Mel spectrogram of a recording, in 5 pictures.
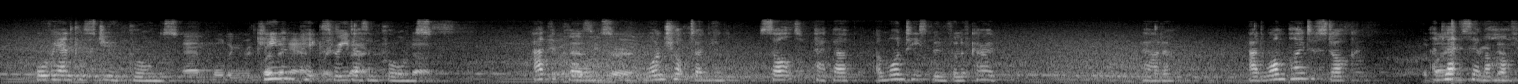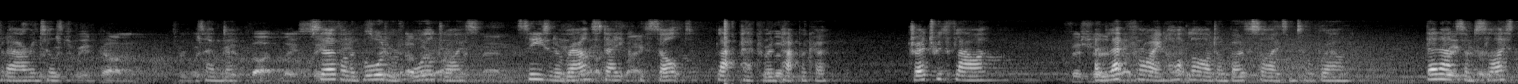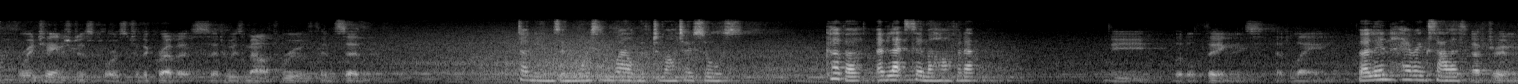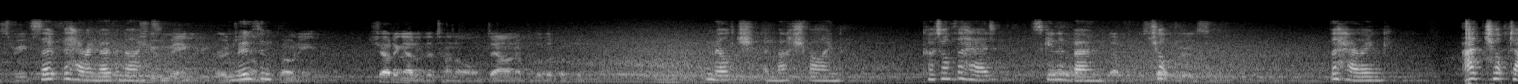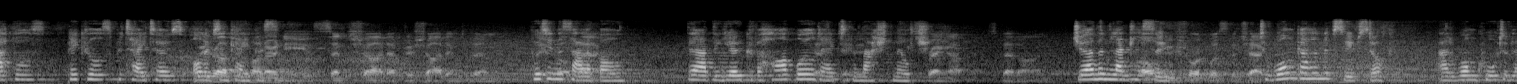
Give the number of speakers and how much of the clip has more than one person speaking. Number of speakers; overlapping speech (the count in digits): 2, about 31%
